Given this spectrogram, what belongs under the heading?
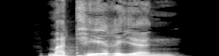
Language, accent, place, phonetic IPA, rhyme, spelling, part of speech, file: German, Germany, Berlin, [maˈteːʁiən], -eːʁiən, Materien, noun, De-Materien.ogg
- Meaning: plural of Materie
